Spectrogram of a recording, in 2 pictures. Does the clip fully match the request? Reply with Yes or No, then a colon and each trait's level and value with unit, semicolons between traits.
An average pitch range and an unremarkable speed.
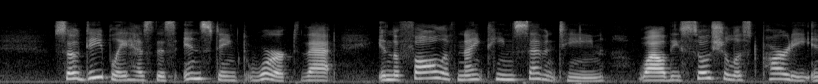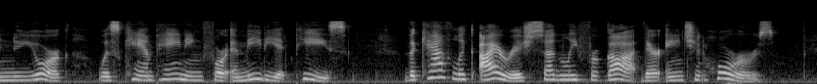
No: average, 4.7 semitones; slow, 115 wpm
